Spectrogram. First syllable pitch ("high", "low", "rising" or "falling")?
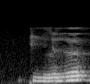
low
